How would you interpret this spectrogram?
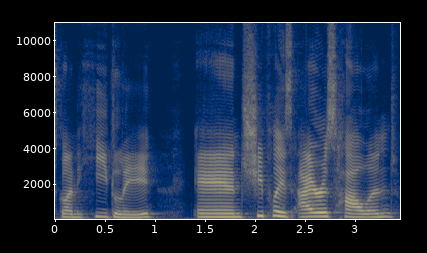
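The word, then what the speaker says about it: Glenne Headly: which by the way is apparently how you pronounce her name it's glenn headley and she plays iris holland mr holland's wife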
